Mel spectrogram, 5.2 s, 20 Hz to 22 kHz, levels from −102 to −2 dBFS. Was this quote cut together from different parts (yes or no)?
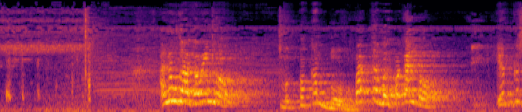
no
